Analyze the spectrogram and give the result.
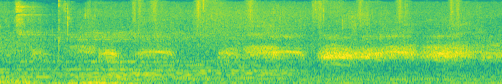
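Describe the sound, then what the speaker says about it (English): Crows caw repeatedly in a video game, a series of harsh calls that grow more frequent toward the end, moderately distant and faint over a steady low game background. "I'll never get rid of those stupid birds."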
